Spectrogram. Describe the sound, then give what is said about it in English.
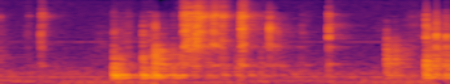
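Rattles and clinks come from a rubberized plastic utensil case as its lid is taken off, with metal utensils clattering inside. Many short, bright bursts follow one another irregularly, with no talking. “So you have the Zoku logo, just plastic. This is rubberized. All right, so I'm gonna take off the top here, this lid.”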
